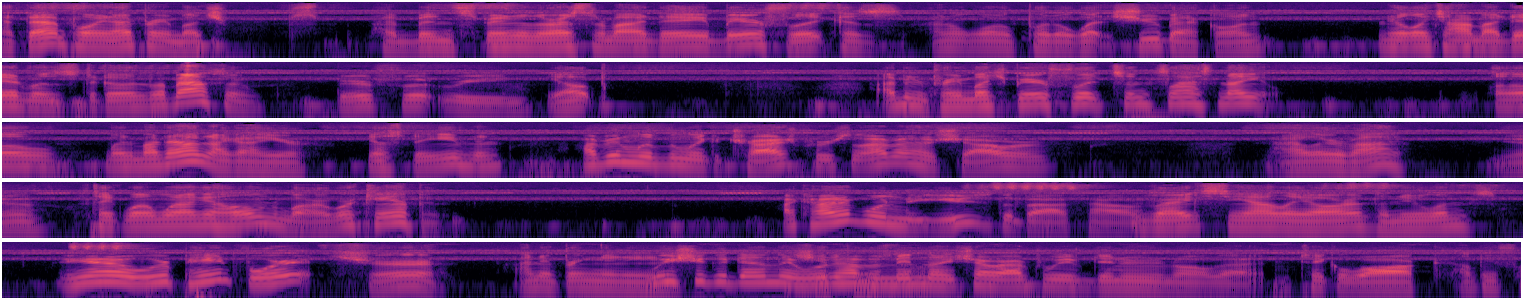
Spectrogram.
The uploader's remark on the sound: We’re live from the woods! The hosts thought it would be fun to record a little show on-the-go. Record a show while on a camping trip. Went on a short camping trip in the Hawking Hills area of Ohio.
